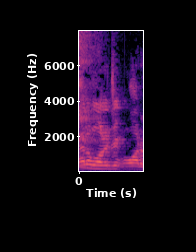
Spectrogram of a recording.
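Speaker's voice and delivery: high put-on sulky voice; teasing imitation of his wife refusing; whiny refusal. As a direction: mimic her stubborn pout. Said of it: "She's like".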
